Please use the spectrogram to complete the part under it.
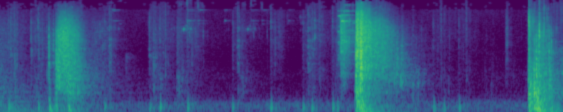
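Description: Footsteps tread softly on wooden boards.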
